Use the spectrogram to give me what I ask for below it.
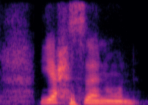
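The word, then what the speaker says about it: يَحْزَنُونَ: Yahza. Za. You need to read it strictly. Za. Yahzanun. Noon. Waw is silent and before that there is zama. You need to stretch it according to one alif.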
